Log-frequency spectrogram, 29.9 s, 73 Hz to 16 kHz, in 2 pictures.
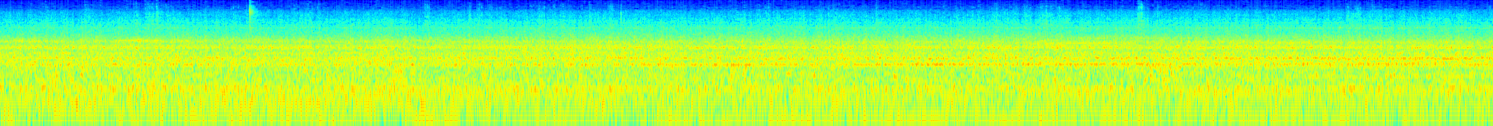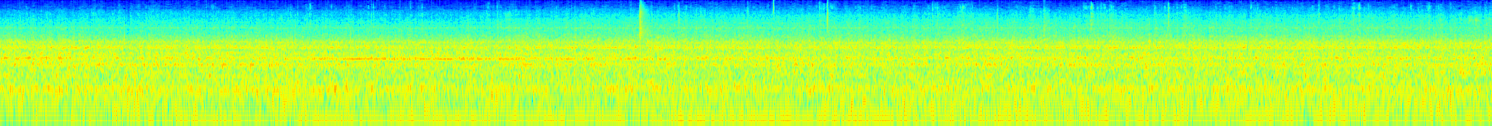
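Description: Interior of a Keisei 3700-series electric train running steadily: continuous rolling noise with a steady whine over it.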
